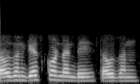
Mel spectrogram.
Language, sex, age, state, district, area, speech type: Telugu, male, 60+, Andhra Pradesh, Chittoor, rural, conversation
